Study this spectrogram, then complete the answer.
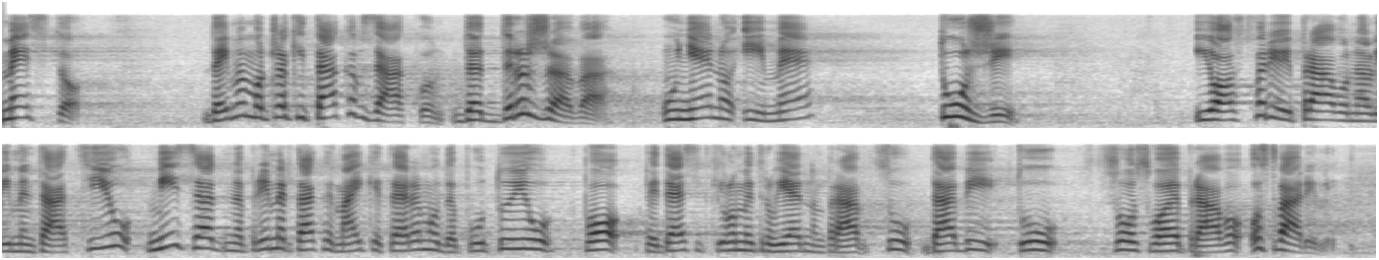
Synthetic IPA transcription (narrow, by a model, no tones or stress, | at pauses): mest̪o̰ | d̪aimamo̞t͡ʂakit̪akaʋzaːko̞nd̪ad̪r̩ʒaʋa̰uɲeːno̞ʔime | t̪uːʒi | io̞st̪ʋaːɾioipɾaːʋo̞naːliment̪aːt̪sijumiːsad̪napɾiːme̞ɾt̪akʋe̞maːjke̞t̪eɾamod̪aput̪ujupo̞pe̞d̪eset̪kilˠo̞met̪ɾaujɛd̪nompɾaːʋt̪sud̪abit̪uː | sosʋo̞je̞pɾaːʋo̞ʔost̪ʋaːɾḭlḭ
